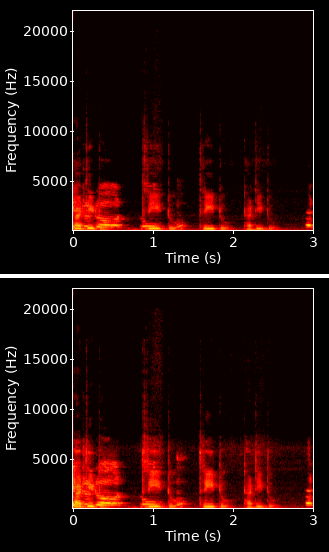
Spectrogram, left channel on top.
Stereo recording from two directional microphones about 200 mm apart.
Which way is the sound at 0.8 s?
20° left (ahead or behind).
